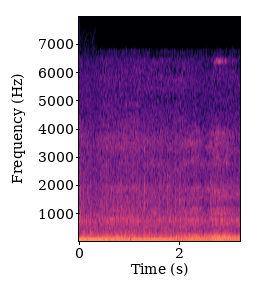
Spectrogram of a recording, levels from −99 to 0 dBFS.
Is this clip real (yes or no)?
yes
